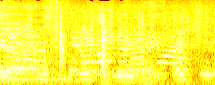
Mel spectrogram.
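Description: Many children chattering and calling out at once, a busy classroom hubbub of overlapping young voices.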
